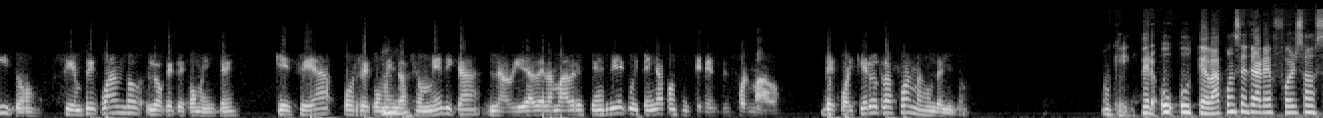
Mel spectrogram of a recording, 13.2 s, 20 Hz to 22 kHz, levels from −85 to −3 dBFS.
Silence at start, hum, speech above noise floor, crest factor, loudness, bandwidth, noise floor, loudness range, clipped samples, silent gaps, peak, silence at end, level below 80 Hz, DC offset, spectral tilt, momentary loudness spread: 0 s; none; 50 dB; 18 dB; -21 LUFS; 16 kHz; -71 dBFS; 5 LU; under 0.1%; none; -4 dBFS; 0 s; -44 dBFS; under 0.1%; -5 dB/octave; 11 LU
